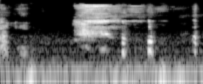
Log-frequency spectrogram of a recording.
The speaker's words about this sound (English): I sorry, I had to cough.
